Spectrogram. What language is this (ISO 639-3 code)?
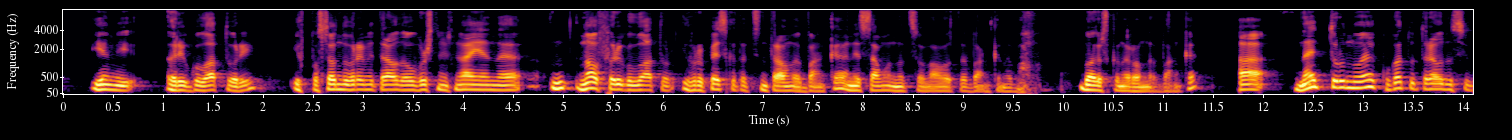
bul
